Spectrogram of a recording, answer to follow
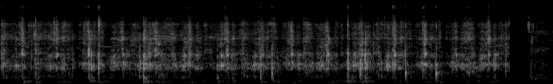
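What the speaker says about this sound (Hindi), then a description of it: "तो अच्छी तरह इसको मिक्स कर रही हूँ, ये सॉस बना रही हूँ।" A spoon steadily stirring milk into a sauce for Russian salad, with continuous scraping and soft clinks against the bowl in an irregular rhythm, close and moderately quiet, ending in a brief pause.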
